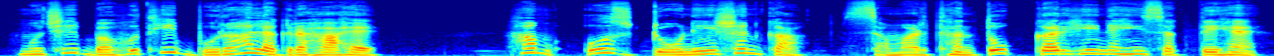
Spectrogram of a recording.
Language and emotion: Hindi, disgusted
